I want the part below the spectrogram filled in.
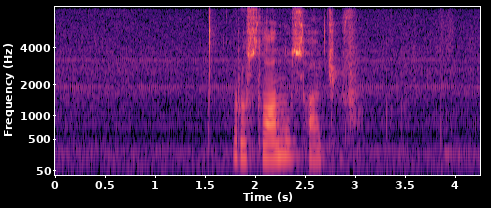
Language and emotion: Russian, neutral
